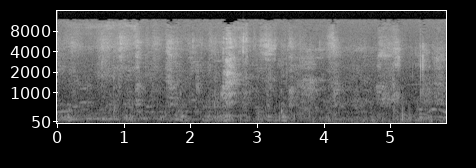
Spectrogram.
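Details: Two adult Staffordshire Bull Terriers and two tiny puppies playing roughly together indoors; low rumbling growls and short whiny yelps come and go, with scuffling and a voice in the background.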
